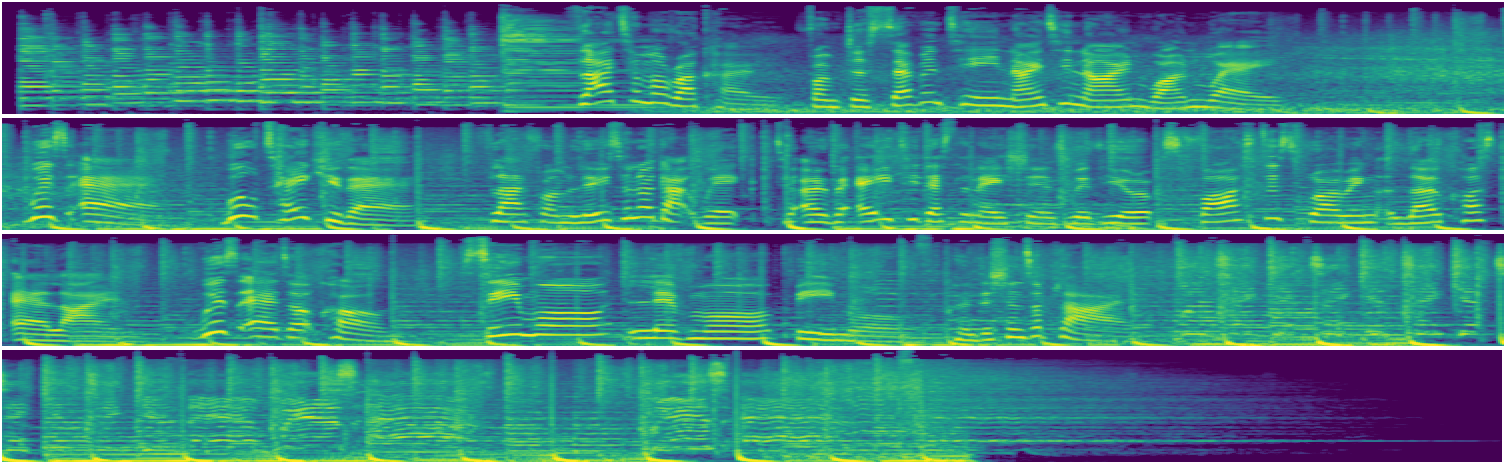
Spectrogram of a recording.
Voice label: promo; WIZZ AIR

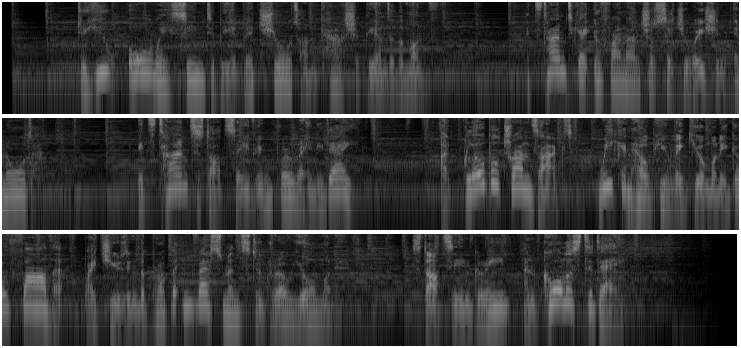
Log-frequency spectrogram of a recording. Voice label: soft

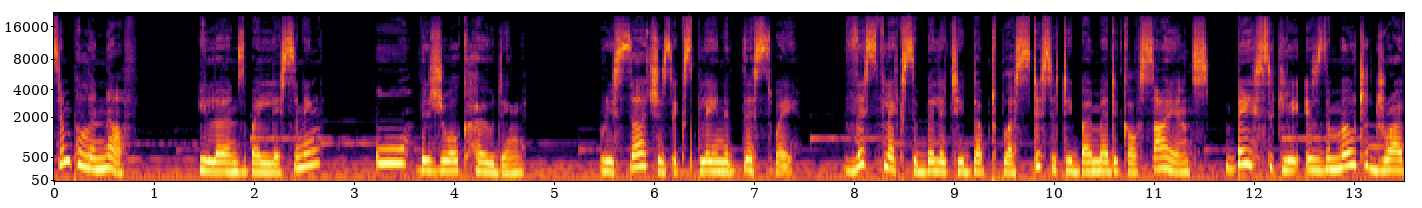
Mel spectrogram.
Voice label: EN Language documentary

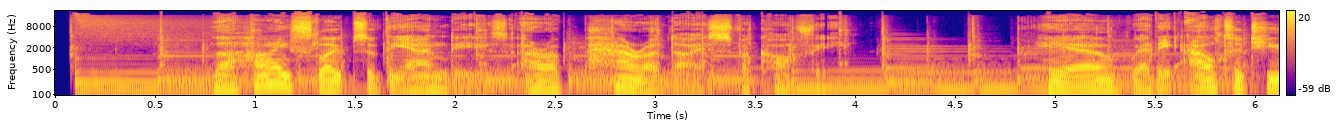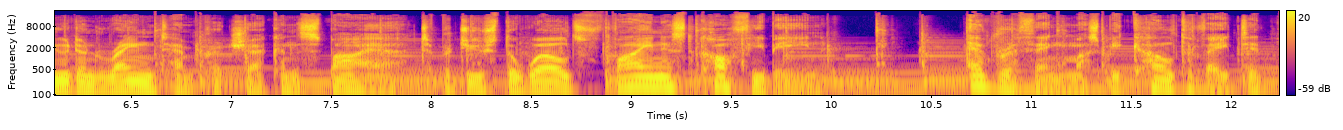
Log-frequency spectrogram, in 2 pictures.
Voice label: Commercial

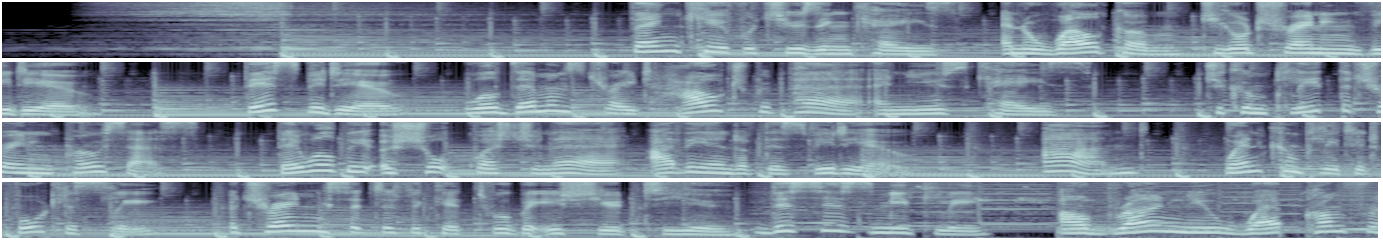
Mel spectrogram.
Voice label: Narrative ENG

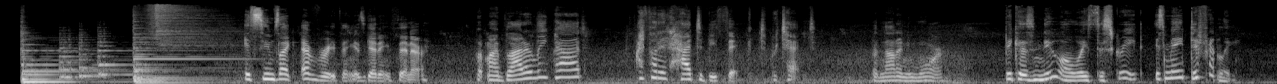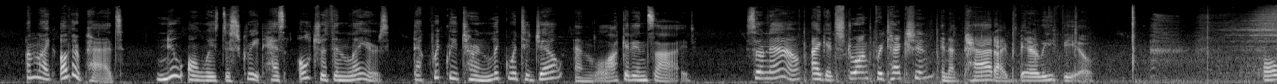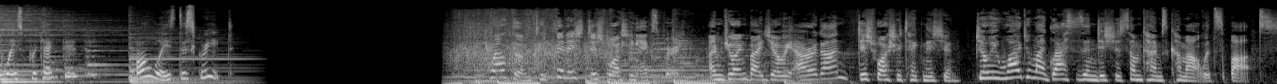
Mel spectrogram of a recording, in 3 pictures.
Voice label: American Broadcasted commercials

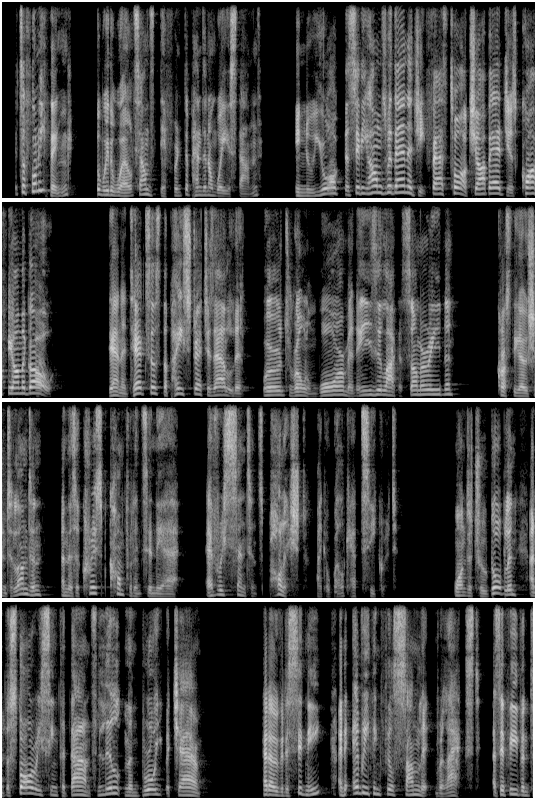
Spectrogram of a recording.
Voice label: Fun, Uplifting, Natural

